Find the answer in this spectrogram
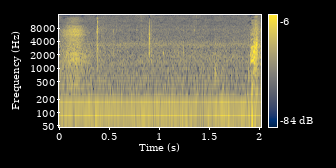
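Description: Steady low electrical hum under faint room noise, with a few soft clicks of a stylus on a drawing tablet.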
